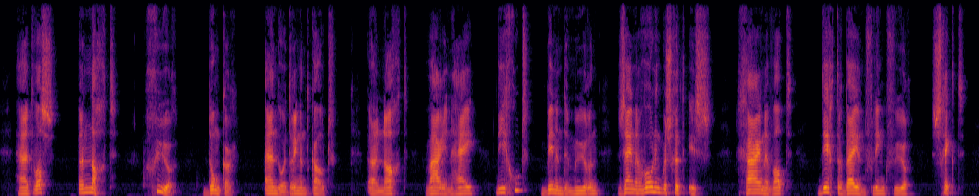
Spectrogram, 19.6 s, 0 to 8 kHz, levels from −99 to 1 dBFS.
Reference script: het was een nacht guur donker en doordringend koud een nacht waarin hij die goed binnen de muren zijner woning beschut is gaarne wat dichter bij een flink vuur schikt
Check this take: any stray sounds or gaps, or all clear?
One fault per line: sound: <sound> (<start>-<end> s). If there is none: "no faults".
no faults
